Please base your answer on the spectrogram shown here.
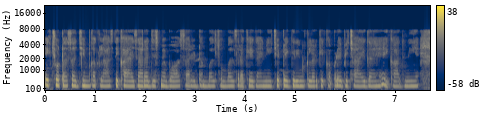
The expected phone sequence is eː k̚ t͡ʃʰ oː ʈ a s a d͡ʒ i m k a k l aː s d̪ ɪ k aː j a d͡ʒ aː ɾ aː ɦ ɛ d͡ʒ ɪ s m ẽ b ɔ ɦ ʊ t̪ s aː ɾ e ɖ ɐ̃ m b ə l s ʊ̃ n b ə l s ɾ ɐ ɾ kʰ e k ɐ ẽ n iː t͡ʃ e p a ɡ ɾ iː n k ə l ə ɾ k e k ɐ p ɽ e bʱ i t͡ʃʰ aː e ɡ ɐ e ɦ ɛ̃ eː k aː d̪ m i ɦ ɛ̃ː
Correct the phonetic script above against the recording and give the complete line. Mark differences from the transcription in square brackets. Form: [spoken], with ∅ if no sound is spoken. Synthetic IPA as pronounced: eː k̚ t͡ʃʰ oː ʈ a s a d͡ʒ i m k a k l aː s d̪ ɪ [kʰ] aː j a d͡ʒ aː ɾ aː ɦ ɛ d͡ʒ ɪ s m ẽ b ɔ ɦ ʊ t̪ s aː ɾ e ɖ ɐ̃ m b ə l s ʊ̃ [m] b ə l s ɾ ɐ [∅] kʰ e [ɡ] ɐ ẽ n iː t͡ʃ e p [e] ɡ ɾ iː n k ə l ə ɾ k e k ɐ p ɽ e bʱ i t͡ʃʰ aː e ɡ ɐ e ɦ ɛ̃ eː k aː d̪ m i ɦ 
